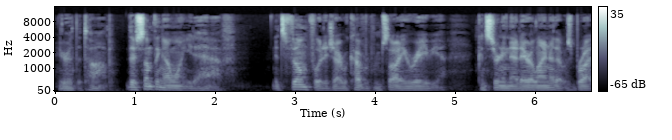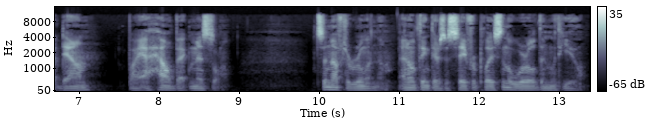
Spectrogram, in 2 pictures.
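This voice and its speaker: A man's voice: rumbling low, a bit bright. An actor playing a terse, guarded male secret agent in a video game, with dry, clipped, sardonic delivery.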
